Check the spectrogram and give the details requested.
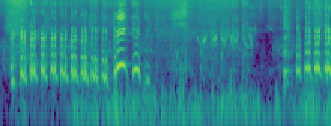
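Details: Chickens give a fast string of loud, even clucks, then one sharp high squawk. Softer, scattered clucks follow, and another rapid run begins at the end.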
